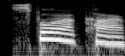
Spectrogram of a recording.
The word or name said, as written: sporocarp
